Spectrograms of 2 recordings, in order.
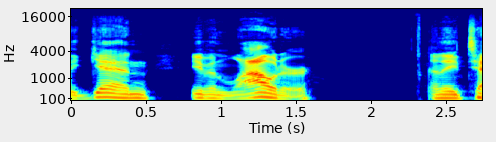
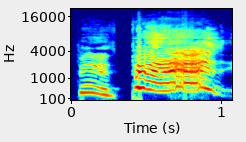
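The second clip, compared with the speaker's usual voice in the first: much higher, building to a loud yell; escalating game shout; 7 dB louder than usual. Shown as a demonstration. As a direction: escalate into a high holler. Demonstrating the escalating penis game.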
